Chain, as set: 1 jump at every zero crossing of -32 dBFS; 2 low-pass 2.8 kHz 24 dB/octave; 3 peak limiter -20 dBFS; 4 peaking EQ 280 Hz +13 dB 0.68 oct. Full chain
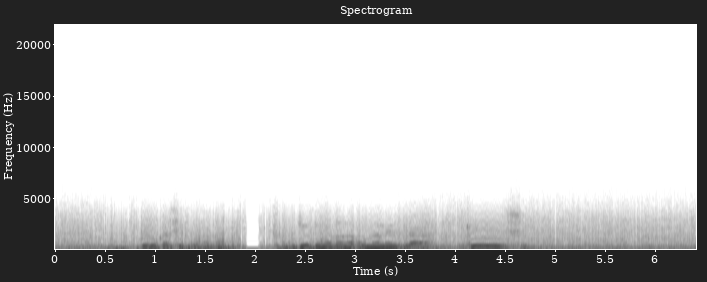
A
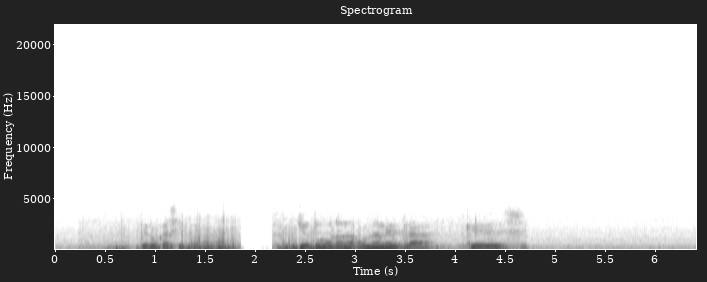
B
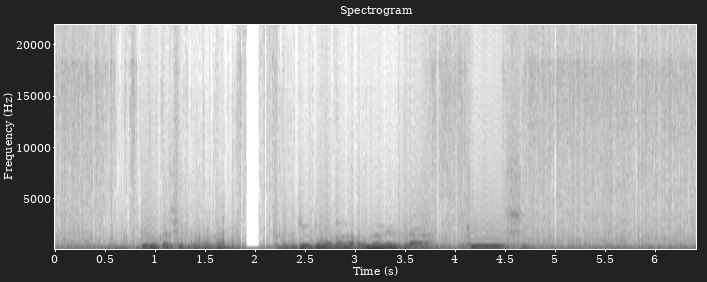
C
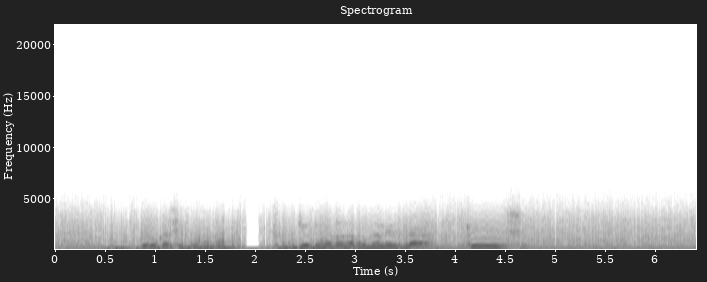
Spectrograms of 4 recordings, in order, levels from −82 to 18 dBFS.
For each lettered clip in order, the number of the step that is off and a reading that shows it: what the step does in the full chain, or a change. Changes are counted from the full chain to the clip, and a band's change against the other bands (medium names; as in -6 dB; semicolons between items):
1, distortion -12 dB; 2, momentary loudness spread change -2 LU; 4, 250 Hz band -10.0 dB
